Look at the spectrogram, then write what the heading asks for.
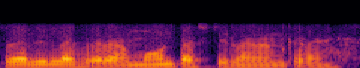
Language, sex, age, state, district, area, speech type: Kannada, male, 30-45, Karnataka, Belgaum, rural, conversation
